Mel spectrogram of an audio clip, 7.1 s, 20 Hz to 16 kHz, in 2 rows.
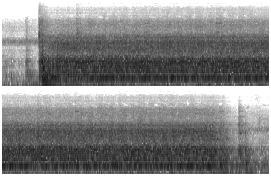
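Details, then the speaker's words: Oliver 1800 C series tractor that sat about a year, battery reading 11.8 volts, starter churns steadily at roughly four turns a second for six seconds and never catches; cranks but won't start, and the owner wonders whether to recheck spark. "Something ain't kosher here, pal. You're supposed to be running by now and you're not doing the thing."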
